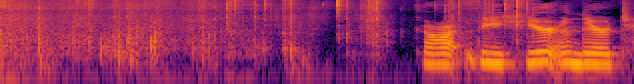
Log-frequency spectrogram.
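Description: Stiff plastic packaging crackles in hands.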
